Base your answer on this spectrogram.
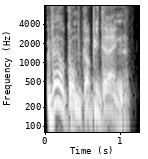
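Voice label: Speech Tutorial, Dutch; World Of Warships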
